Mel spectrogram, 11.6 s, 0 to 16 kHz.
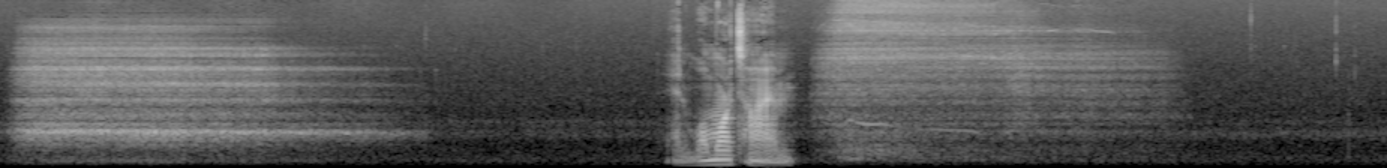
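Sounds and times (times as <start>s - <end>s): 
deep breath drawn in through the nose and out through the mouth: 0.0s - 3.7s, 6.8s - 10.0s
speech: 5.8s - 6.7s.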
